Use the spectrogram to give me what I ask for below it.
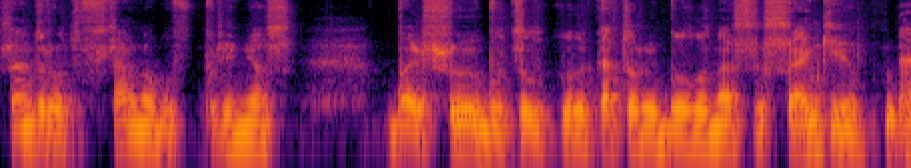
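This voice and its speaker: Very even loudness at a fairly slow pace. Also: man, very deep, low pitch for a man, ordinary pitch variation. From St. Petersburg, Russia. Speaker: theatre director. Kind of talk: interview. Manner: halting.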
